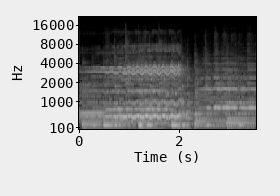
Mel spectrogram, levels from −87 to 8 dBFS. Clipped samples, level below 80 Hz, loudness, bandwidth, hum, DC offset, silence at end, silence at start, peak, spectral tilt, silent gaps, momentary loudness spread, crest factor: under 0.1%; -64 dBFS; -25 LUFS; 14 kHz; none; under 0.1%; 0 s; 0 s; -10 dBFS; -5 dB/octave; none; 8 LU; 16 dB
